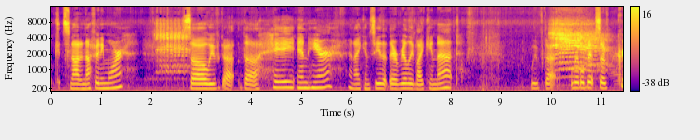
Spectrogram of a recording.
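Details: A group of lambs at Ewetopia Farms, topped up twice daily on a hand-made bottle feeder: a busy chorus of repeated wavering bleats, some drawn out, some short, over a constant low hum.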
